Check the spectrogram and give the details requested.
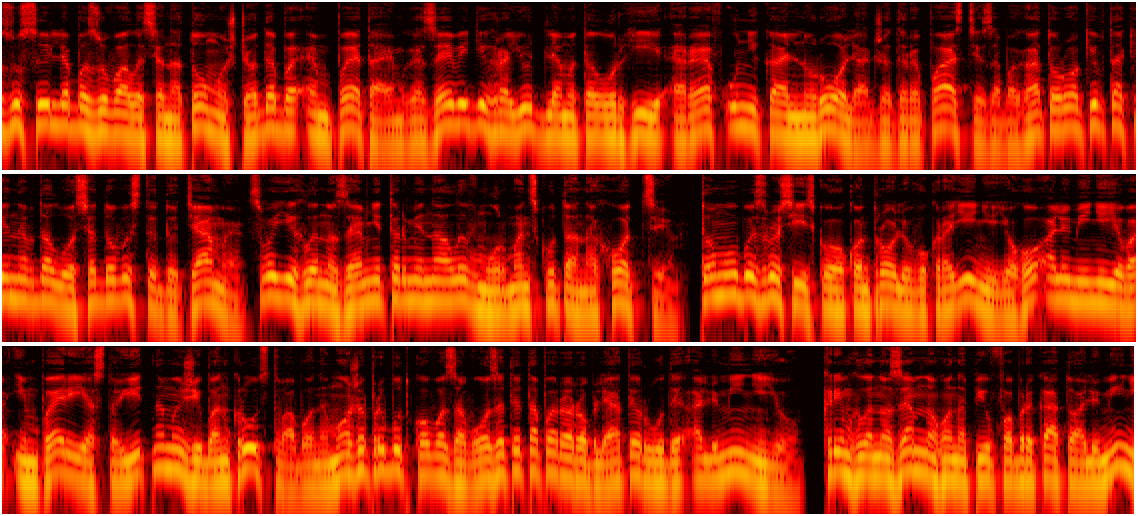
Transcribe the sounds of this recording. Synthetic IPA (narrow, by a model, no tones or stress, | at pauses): zʊsɪlʲːɐbɐzʊʋɑlˠɪsʲɐnɐt̪ɔmʊʃt͡ʃɔd̪ɛbɛʔɛmpɛt̪ɐɛmɣɛzɛʋʲidʲiɦɾɐjut̚ʲd̪lʲɐmet̪ɐlˠʊrɦʲijiʔɛɾɛfʊnʲikɑlʲnʊɾɔlʲɐd͡ʒɛd̪eɾepɑsʲtʲizɐbɐɦɑt̪ɔɾɔkʲiwt̪ɑkɪnɛwd̪ɐlˠɔsʲɐd̪ɔʋest̪ɪd̪ɔtʲamɪsʋɔjiɦlˠɪnɔzɛmnʲit̪ermʲinɑlˠɪwmurmɐnʲsʲkʊt̪ɐnɐxɔd̪̚ʲt͡sʲit̪ɔmubɛzrɔsʲijsʲkɔɦɔkɔnt̪ɾɔlʲʊʋʊkɾɐjinʲijɔɦɔʔɐlʲʊmʲinʲijɛʋɐʔimpɛɾʲijɐst̪ɔjitʲnɐmɪʒʲibɐnkɾut̪st̪ʋɐbɔnɛmɔʐɛpɾɪbʊt̪kɔʋɔzɐʋɔzɪt̪ɪt̪ɐpeɾeɾɔblʲat̪ɪɾud̪ɪʔɐlʲʊmʲinʲijʊkɾʲimɦlˠɪnɔzɛmnɔɦɔnɐpʲiwfɐbɾɪkɑt̪ʊɐlʲʊmʲinʲ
